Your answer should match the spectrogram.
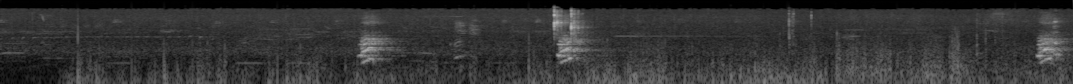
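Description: Puppy giving two short, high yips, about three and a half and five and a half seconds in, over a steady low rumble.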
